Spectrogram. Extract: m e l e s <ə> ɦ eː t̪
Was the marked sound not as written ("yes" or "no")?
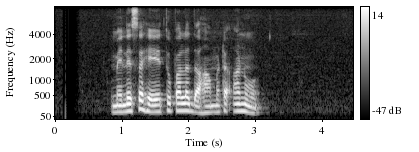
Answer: no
